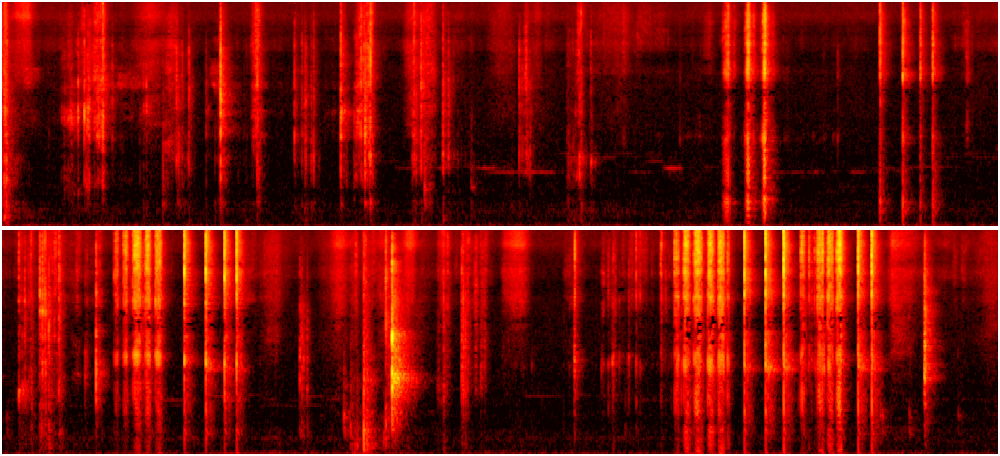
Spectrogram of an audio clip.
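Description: Hard plastic toy teacups and saucers clicking, tapping and scraping as they are handled and set down, in scattered clusters of small knocks, busiest near the end.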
